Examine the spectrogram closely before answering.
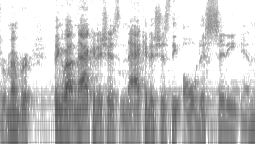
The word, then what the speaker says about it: Natchitoches: The problem is is there's Nacadesh Louisiana and Nacadocious Texas and they're not spelled the same but they sound similar.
